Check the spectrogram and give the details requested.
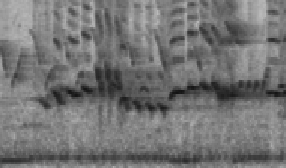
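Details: White-rumped shama song used to provoke other shamas: short, rich warbling phrases of slurred whistles and chirps, fairly continuous, with a low humming tone throughout.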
